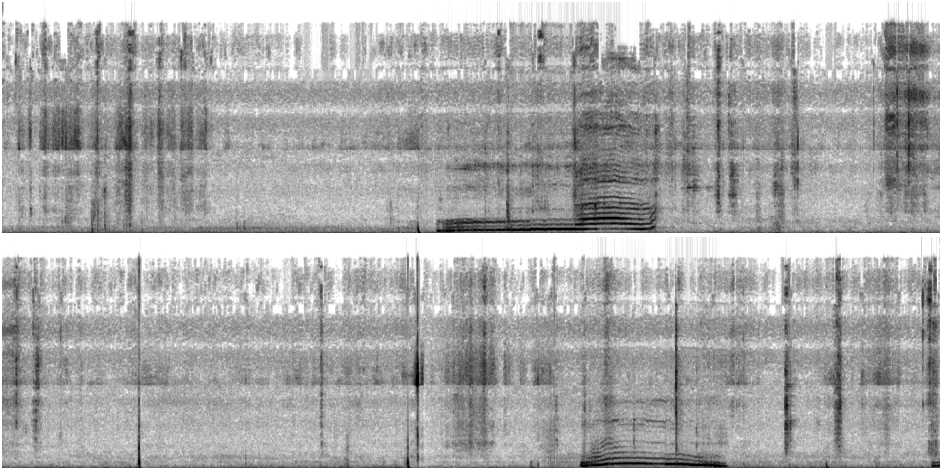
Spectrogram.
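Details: Cat giving two long, drawn-out wailing cries, each about two seconds, rising then falling in a bent arc with strong harmonics, separated by a long quiet gap with faint clicks and knocks.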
